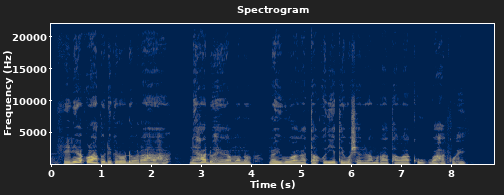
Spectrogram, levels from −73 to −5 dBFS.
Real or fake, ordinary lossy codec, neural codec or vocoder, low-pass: real; none; none; none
